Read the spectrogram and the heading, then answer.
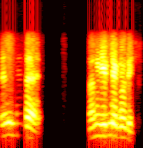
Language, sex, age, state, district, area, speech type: Kannada, male, 30-45, Karnataka, Udupi, rural, conversation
